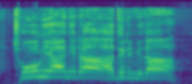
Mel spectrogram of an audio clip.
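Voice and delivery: loud, declaimed slogan; congregational greeting. Shown as a demonstration. Preacher has neighbours greet each other, declaiming. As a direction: proclaim it for everyone to repeat. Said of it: "좌우 인사합시다".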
